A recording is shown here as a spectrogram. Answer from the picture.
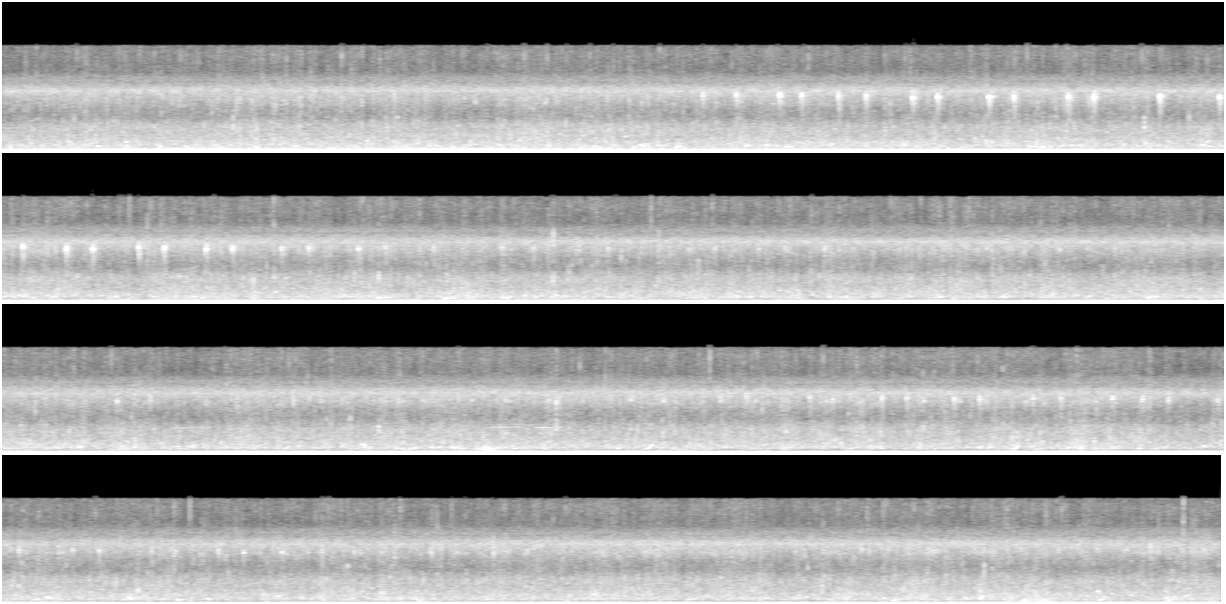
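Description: Small shallow stream rushing and splashing steadily over its bed, a constant watery rush. A run of rapid high ticks rides over it from about five seconds in, lasting several seconds.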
